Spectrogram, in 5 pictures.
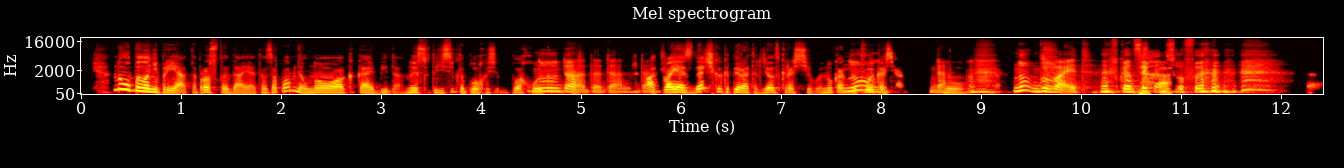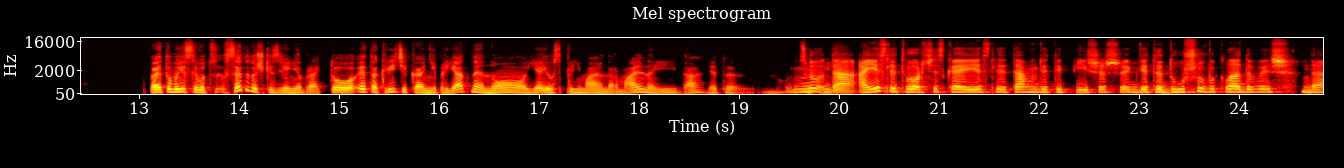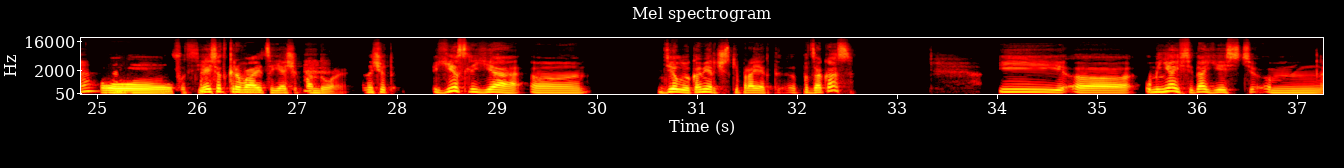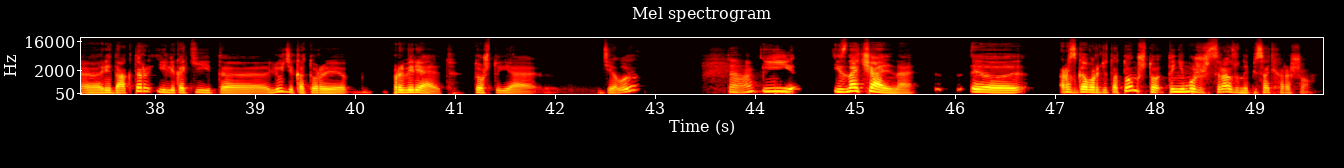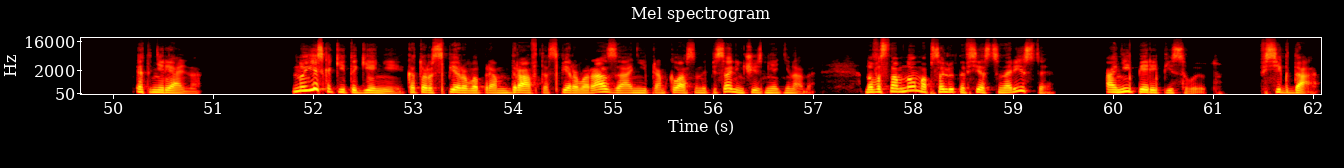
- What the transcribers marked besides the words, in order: tapping; chuckle; laughing while speaking: "Да"; laugh; in English: "it's ok"; laugh; other noise; other background noise
- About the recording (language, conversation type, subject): Russian, podcast, Как ты реагируешь на критику своих работ?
